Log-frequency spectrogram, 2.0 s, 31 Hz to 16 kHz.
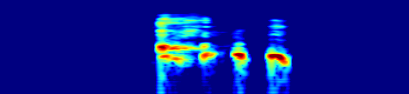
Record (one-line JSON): {"cough_length": "2.0 s", "cough_amplitude": 29349, "cough_signal_mean_std_ratio": 0.29, "survey_phase": "alpha (2021-03-01 to 2021-08-12)", "age": "45-64", "gender": "Female", "wearing_mask": "No", "symptom_fever_high_temperature": true, "symptom_loss_of_taste": true, "symptom_onset": "7 days", "smoker_status": "Never smoked", "respiratory_condition_asthma": false, "respiratory_condition_other": false, "recruitment_source": "Test and Trace", "submission_delay": "1 day", "covid_test_result": "Positive", "covid_test_method": "RT-qPCR", "covid_ct_value": 12.5, "covid_ct_gene": "ORF1ab gene", "covid_ct_mean": 12.9, "covid_viral_load": "58000000 copies/ml", "covid_viral_load_category": "High viral load (>1M copies/ml)"}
